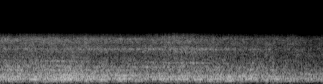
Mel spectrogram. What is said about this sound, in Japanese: 電車も走ったりなんかしてるんですけども。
